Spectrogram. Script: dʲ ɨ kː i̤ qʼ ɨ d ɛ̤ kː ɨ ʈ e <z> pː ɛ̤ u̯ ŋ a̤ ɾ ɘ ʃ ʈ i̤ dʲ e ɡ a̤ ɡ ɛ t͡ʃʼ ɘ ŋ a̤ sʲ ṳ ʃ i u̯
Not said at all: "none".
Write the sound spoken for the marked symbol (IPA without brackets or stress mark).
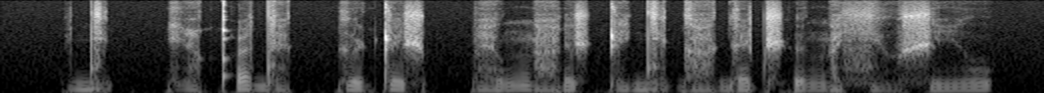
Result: ʃ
